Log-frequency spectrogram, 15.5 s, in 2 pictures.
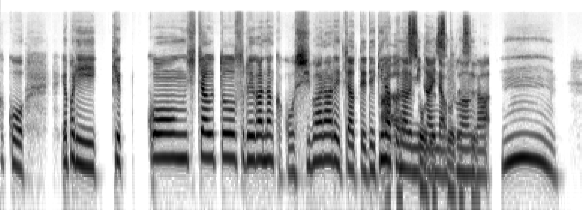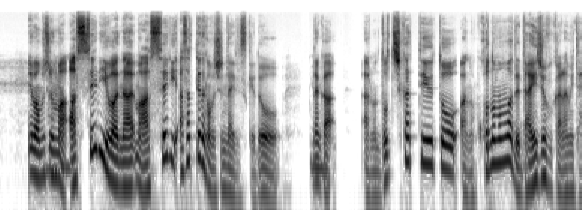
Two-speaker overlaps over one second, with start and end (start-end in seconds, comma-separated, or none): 5.0-6.4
